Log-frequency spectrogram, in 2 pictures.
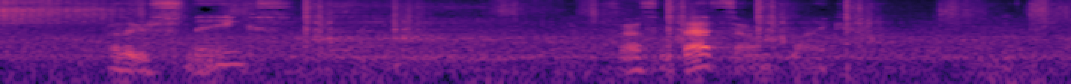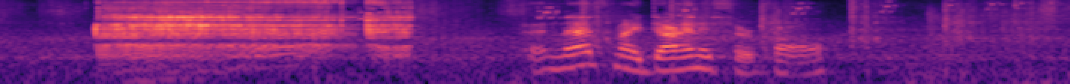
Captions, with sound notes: Are there snakes? Cause that's what that sounded like. [Belches] And that's my dinosaur call.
